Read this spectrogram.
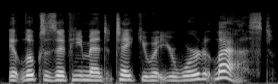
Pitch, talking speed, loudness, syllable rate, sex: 200 Hz, 300 wpm, -17 LUFS, 5.4 syllables/s, female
